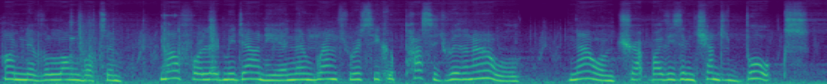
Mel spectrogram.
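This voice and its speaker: A timid, hapless schoolboy in a video game. The voice is high, earnest and a little hesitant, with faint noise behind it. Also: male voice, fairly quick, a little mellow. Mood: anxious, earnest. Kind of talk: video game cutscene acting.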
